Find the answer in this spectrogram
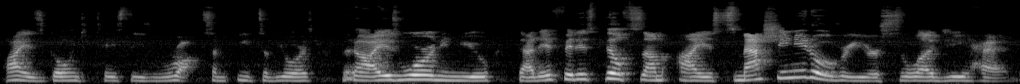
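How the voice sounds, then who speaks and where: A woman voicing a huge, greedy, brutish male giant who talks in a slow, booming growl. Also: natural voice. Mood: gruff, menacing.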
